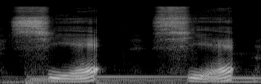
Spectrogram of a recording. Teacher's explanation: XIE の第3声低く沈む音になります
